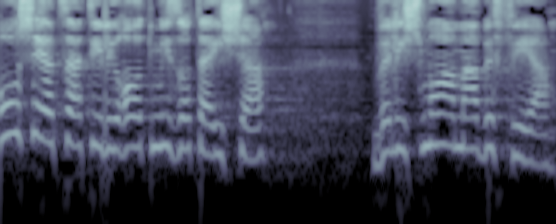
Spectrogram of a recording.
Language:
Hebrew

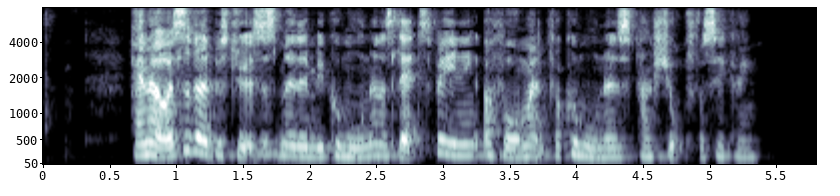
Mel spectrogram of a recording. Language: Danish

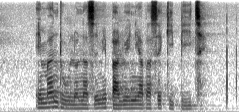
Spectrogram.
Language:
Zulu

